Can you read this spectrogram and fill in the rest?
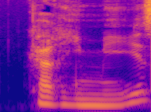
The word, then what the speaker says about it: Karimé: Ähm, mein Name ist Andrea Karime. Karime, sonst tut es mir weh, drei mhm. – Silben. – Es ist eigentlich nicht schwer, aber ich sage es manchmal gern dazu.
